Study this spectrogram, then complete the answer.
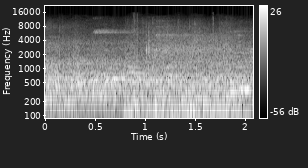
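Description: A ball is kicked with a thud.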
